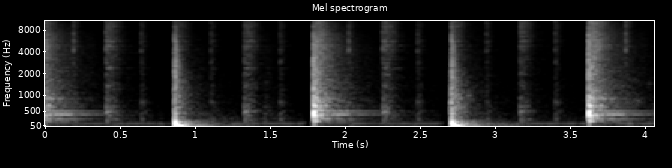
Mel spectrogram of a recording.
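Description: A sampled drum-kit loop played back from a Roland SP-404MKII sampler: kick and snare hits just under a second apart, with faint hits between them. The sample was pitched up seven semitones, resampled, and is now played back down seven semitones, which trims some of its high end for a fuller sound.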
